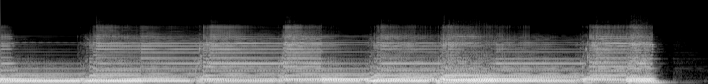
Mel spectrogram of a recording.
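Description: A vintage Gibson ES-335 or Custom Shop 1962 ES-345 electric guitar rings out in six loud strummed chords at an even pace, sustained and full, the last chord cut off to silence.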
